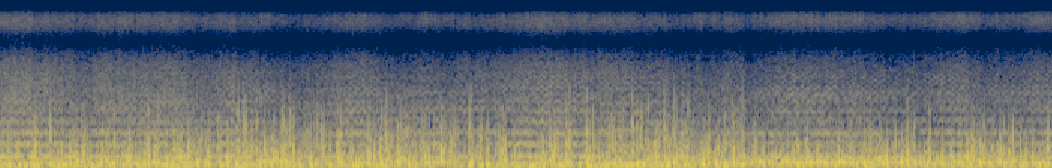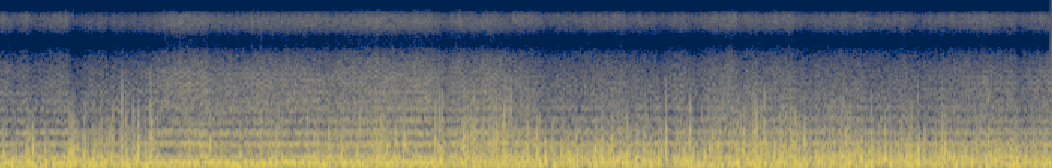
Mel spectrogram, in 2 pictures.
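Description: Wind rushes and buffets outdoors.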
